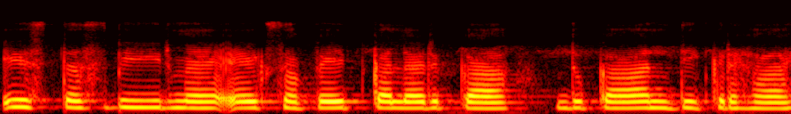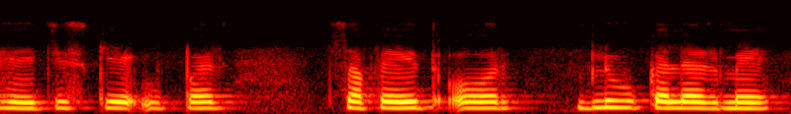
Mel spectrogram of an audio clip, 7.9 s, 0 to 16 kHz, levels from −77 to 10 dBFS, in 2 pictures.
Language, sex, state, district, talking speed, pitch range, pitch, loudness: Hindi, male, Arunachal Pradesh, Lower Dibang Valley, 135 wpm, 195-210 Hz, 205 Hz, -15 LUFS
